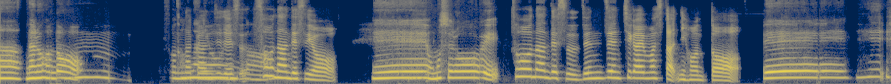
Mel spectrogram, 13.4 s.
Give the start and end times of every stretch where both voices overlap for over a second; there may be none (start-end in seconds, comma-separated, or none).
2.7-4.1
